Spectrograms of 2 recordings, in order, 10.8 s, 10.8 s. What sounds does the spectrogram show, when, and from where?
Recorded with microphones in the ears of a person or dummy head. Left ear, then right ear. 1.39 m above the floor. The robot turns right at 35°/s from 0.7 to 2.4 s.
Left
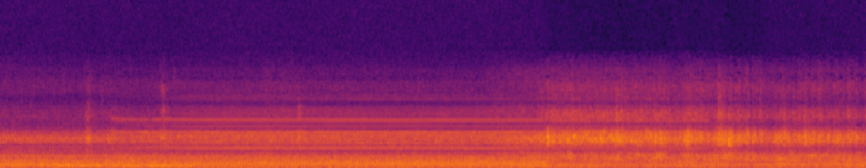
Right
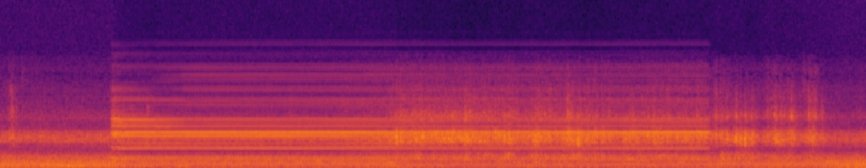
1.4 s a buzzer: 75° right; by 9.1 s 40° right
